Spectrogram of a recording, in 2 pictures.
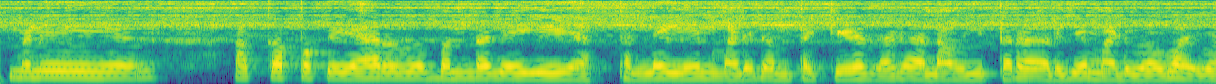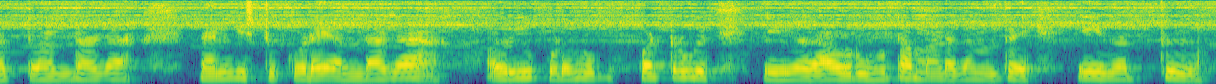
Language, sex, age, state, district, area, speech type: Kannada, female, 45-60, Karnataka, Koppal, rural, spontaneous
